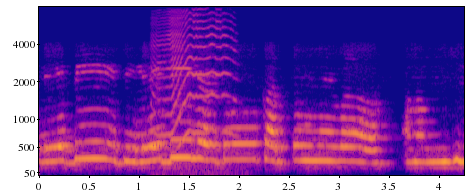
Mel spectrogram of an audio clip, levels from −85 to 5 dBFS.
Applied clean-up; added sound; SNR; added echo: none; Cupboard open or close / Door; 12 dB; reverberation time 0.5 s.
